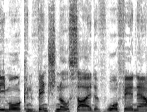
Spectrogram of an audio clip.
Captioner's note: speaking French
